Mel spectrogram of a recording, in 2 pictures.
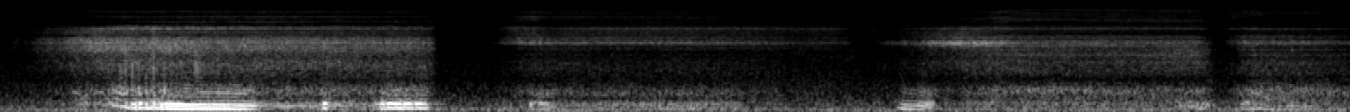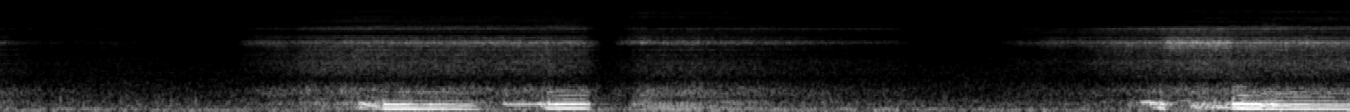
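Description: An English Bulldog snores in deep, rattling bursts with a rough, low buzz on each breath. The snores come in a slow, regular rhythm, with quieter whistling breaths between them.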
